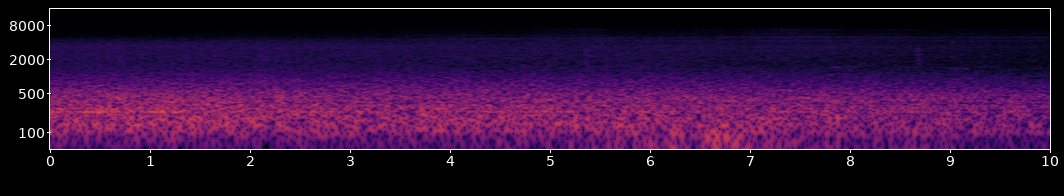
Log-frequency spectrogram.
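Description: A steady rushing noise with no clear tone or beat, slowly fading toward the end.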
